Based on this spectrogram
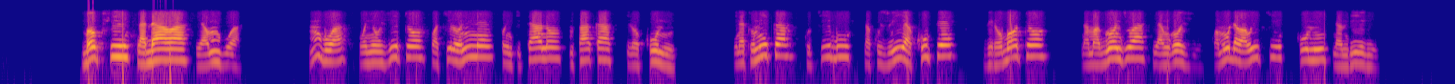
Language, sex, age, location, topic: Swahili, male, 25-35, Dar es Salaam, agriculture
